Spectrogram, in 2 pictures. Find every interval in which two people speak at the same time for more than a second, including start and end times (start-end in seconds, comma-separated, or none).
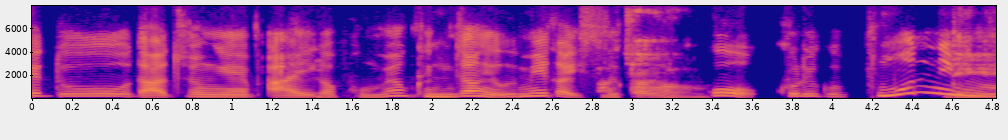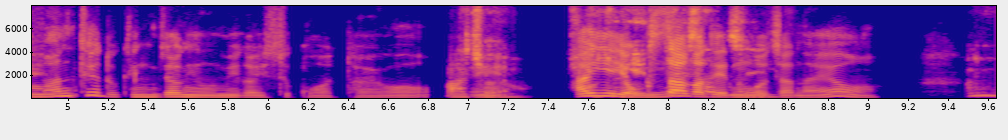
6.9-8.6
